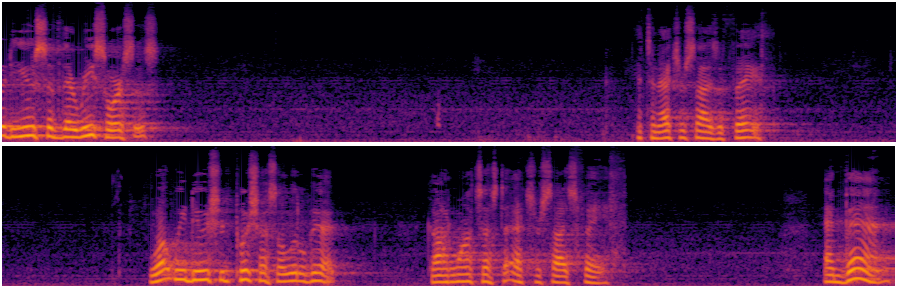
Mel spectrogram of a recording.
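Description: A middle-aged man speaks calmly into a microphone, with pauses.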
